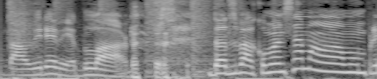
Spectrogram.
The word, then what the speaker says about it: Blur: I ja ho vam fer la setmana passada amb Oasis, i aquesta setmana ho farem amb els Blur o Blur. Perquè, val, clar, si ho volguéssim pronunciar bé, hauríem de dir Blur.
